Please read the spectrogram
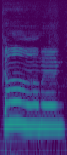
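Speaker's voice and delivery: high, slow eerie singsong; high drawn-out spooky tease; creepy teasing voice. Pretend. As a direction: drag it out like a spooky threat. Creepy sung-like taunt, high far voice.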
